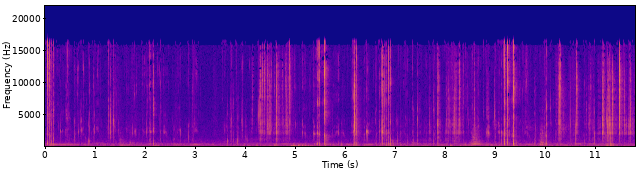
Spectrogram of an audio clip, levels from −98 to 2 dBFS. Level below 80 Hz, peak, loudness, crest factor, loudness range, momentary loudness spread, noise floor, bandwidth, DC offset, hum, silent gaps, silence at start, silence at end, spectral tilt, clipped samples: -62 dBFS; -2 dBFS; -37 LUFS; 40 dB; 14 LU; 24 LU; -60 dBFS; 17 kHz; under 0.1%; none; none; 0 s; 0 s; -1 dB/octave; under 0.1%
